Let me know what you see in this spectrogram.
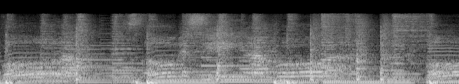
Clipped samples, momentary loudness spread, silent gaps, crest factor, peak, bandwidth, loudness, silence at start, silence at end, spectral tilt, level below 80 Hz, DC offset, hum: under 0.1%; 3 LU; none; 14 dB; 0 dBFS; 11.5 kHz; -14 LUFS; 0 s; 0 s; -5 dB/octave; -22 dBFS; under 0.1%; none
